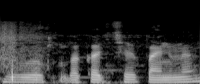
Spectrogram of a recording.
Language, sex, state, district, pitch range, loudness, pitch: Maithili, male, Bihar, Samastipur, 105-115 Hz, -20 LUFS, 110 Hz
